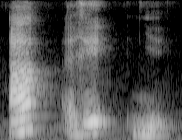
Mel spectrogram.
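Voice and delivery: "Araignée" slowly split a, rai, gnée; syllable by syllable. Shown as a demonstration. Teacher lets pupils hunt the A, syllable by syllable. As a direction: separate each syllable of "Araignée" with gaps.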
